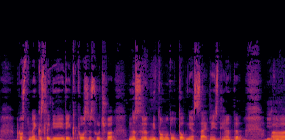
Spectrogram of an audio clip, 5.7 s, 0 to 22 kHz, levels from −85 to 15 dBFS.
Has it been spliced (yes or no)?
yes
